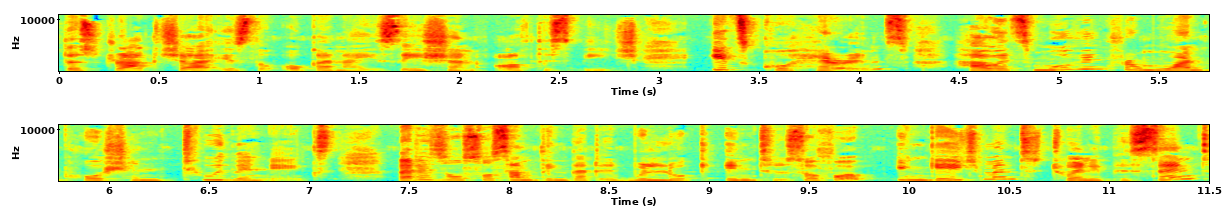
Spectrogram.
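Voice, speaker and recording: Over noticeable background noise, a woman talks at a moderate pace. Her pitch is high and her intonation lively. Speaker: public speaking trainer. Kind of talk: tutorial.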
